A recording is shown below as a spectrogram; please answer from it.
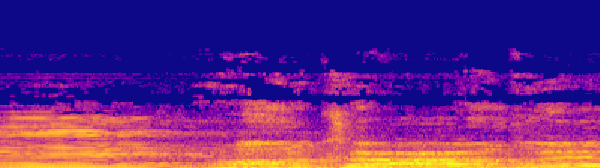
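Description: Live acoustic music: acoustic guitar and violin playing held notes, joined about a second and a half in by a low male voice singing.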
